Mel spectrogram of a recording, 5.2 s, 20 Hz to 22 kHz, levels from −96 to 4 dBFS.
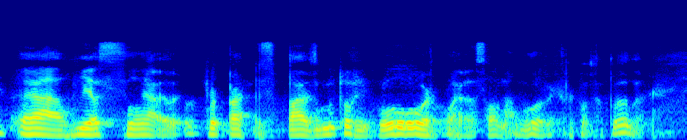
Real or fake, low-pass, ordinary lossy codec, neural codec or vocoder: fake; 7.2 kHz; none; codec, 16 kHz, 1 kbps, FreqCodec, larger model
